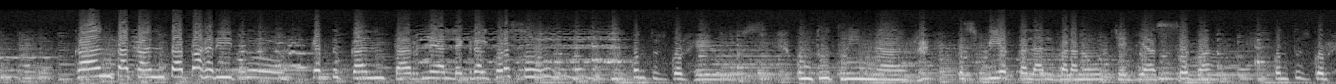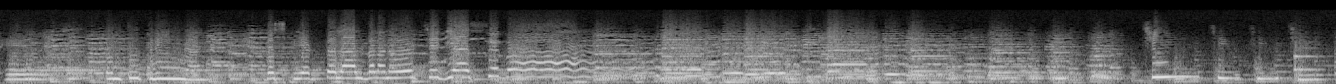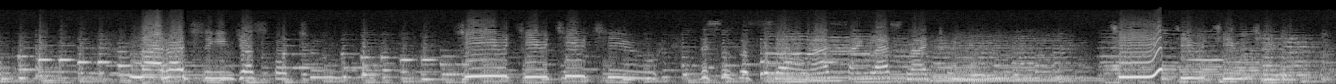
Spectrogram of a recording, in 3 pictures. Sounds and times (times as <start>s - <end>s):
Music: 0.0s - 40.0s.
